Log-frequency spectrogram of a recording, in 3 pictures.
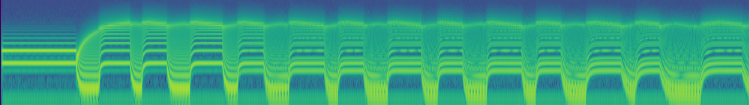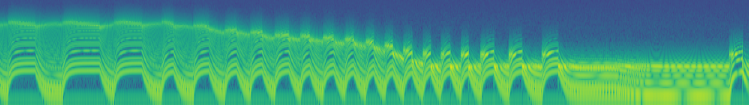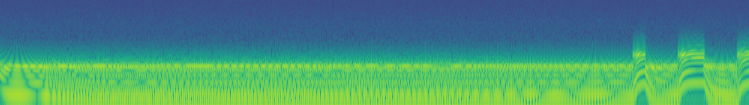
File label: glide osc mix, synths paia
